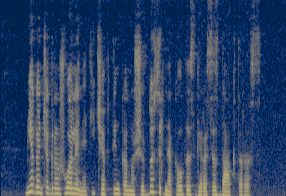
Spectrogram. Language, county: Lithuanian, Šiauliai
